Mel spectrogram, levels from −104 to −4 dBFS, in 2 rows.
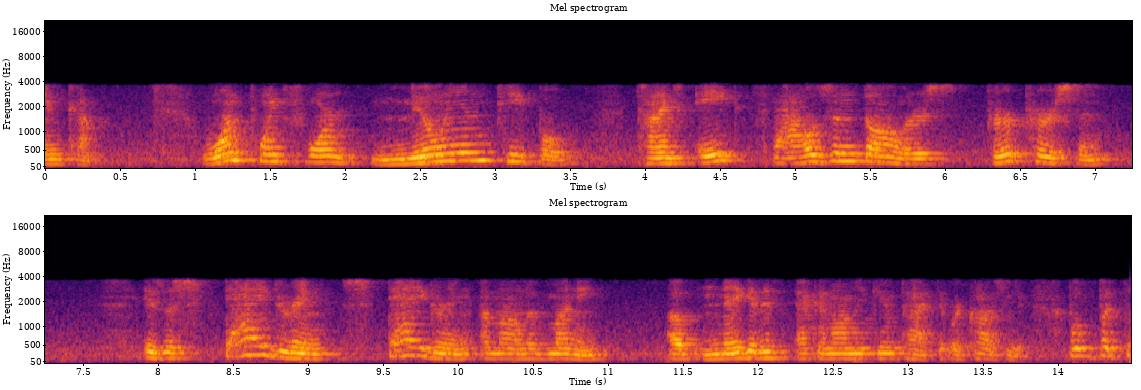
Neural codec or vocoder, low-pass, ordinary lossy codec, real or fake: none; 3.6 kHz; Opus, 24 kbps; real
